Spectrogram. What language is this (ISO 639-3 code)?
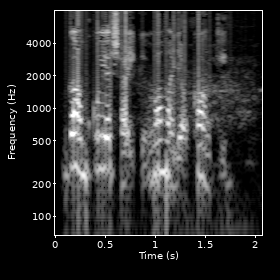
qws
